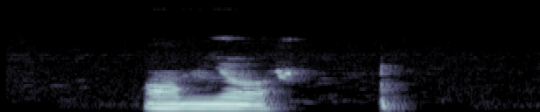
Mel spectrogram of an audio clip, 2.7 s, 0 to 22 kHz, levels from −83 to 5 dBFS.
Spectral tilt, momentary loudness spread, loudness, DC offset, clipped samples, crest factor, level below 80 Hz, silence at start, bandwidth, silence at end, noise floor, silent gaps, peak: -9.5 dB/octave; 23 LU; -18 LUFS; under 0.1%; under 0.1%; 18 dB; -66 dBFS; 0.7 s; 6.6 kHz; 0.75 s; -70 dBFS; none; -4 dBFS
